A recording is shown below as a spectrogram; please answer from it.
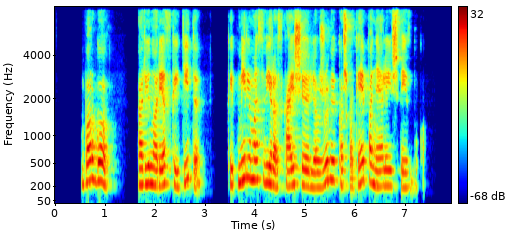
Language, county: Lithuanian, Panevėžys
